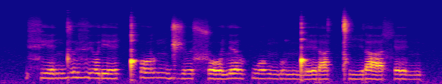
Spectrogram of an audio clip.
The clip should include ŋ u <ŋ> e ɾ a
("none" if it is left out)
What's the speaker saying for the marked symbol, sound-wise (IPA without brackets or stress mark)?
ŋ͡ǃ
